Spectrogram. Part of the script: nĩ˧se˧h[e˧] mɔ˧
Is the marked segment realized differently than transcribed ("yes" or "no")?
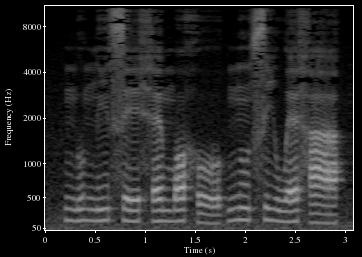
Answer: yes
